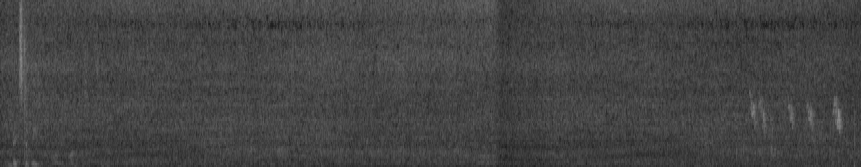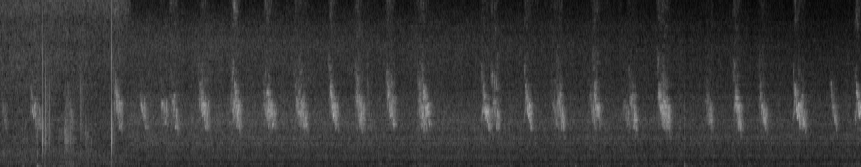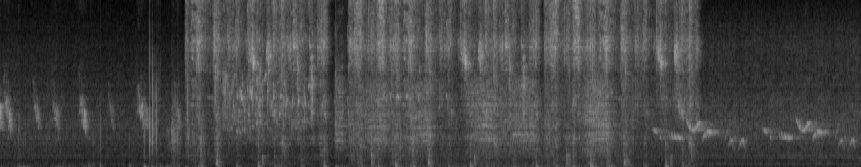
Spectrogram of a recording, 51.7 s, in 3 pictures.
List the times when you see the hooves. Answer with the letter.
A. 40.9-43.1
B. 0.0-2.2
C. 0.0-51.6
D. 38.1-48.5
D.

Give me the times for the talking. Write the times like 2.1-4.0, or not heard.
0.0-2.2.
